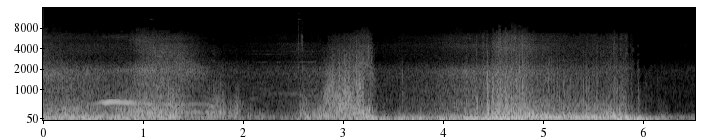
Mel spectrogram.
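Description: Wind rushing and buffeting the onboard camera microphone of a Slingshot ride as the capsule swings through the air, with a rider's brief pitched cry about half a second in and two louder surges around three and five seconds in.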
